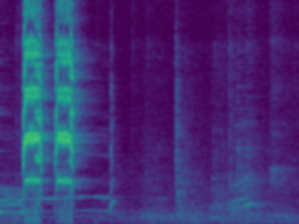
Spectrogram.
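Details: Jenday conure pair kept together: two piercing harsh screeches back to back, a brief rising whistle, then faint soft chatter in a quiet room.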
